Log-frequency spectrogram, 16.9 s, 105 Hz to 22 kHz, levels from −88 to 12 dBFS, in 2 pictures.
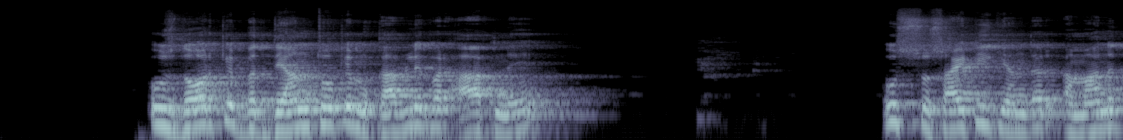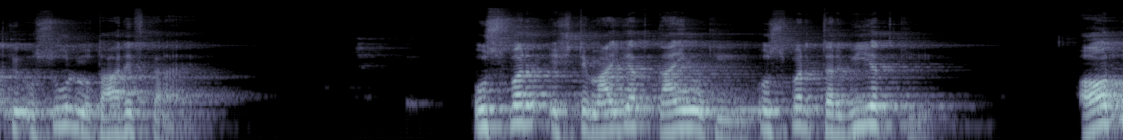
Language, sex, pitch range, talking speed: Urdu, male, 150-205 Hz, 100 wpm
